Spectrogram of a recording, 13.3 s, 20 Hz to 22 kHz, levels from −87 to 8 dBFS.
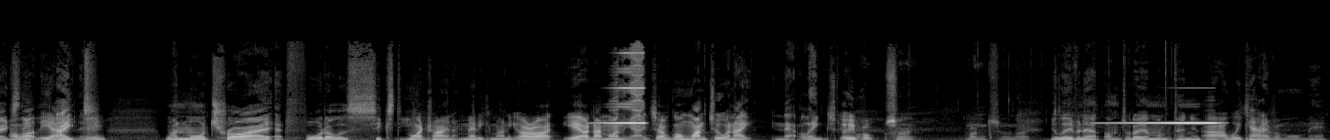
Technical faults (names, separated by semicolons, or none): loudspeaker feedback squeal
